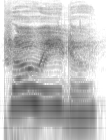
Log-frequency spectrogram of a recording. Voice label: humanoid portrait female; Stellaris; humanoids

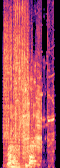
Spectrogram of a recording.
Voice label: robot human female greetings; Stellaris; synthetic dawn

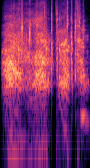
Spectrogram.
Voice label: humanoid male; Stellaris; humanoids

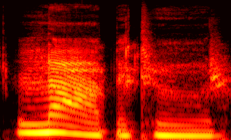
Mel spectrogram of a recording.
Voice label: humanoid portrait female; Stellaris; humanoids

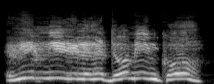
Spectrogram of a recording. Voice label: humanoid portrait male; Stellaris; humanoids

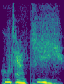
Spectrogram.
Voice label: humanoid female; Stellaris

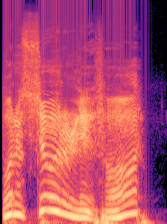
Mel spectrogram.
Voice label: humanoid male; Stellaris; humanoids

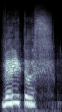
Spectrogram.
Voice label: humanoid female; Stellaris; humanoids

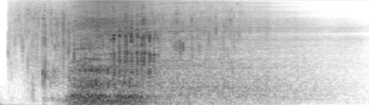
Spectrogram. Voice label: portrait synthetic; Stellaris; machineage

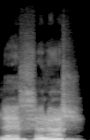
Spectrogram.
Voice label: humanoid portrait male; Stellaris; humanoids

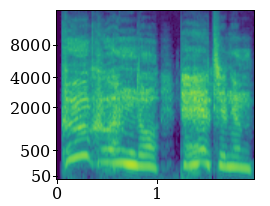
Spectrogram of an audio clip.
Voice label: humanoid portrait female; Stellaris; humanoids

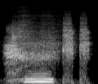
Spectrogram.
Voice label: humanoid portrait male; Stellaris; humanoids

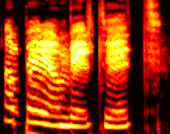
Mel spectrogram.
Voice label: humanoid female; Stellaris

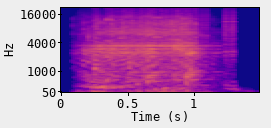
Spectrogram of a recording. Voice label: robot plantoid greetings; Stellaris; synthetic dawn

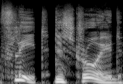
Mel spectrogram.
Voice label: advisor notification fleet destroyed; Stellaris; notifications

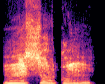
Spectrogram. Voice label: humanoid male; Stellaris

